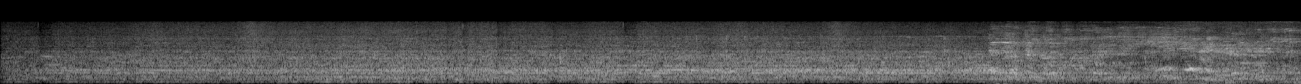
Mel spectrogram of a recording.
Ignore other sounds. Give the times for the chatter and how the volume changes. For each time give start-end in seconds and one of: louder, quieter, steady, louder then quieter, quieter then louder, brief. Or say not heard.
0.1-12.9 louder.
